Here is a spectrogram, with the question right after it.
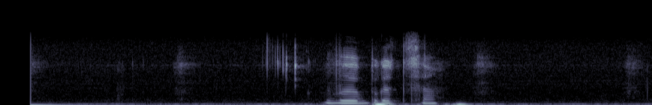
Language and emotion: Russian, neutral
